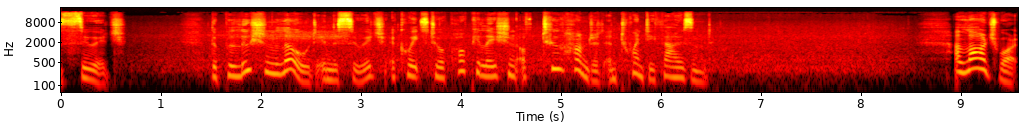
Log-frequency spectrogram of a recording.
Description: A woman speaking with water rushing in the background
